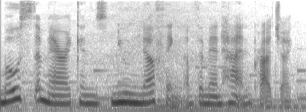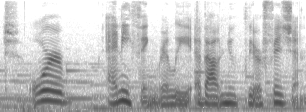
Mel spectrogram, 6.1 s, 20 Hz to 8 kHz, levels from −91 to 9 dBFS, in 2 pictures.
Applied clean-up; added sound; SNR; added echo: none; Mechanisms / Bicycle; 17 dB; none.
